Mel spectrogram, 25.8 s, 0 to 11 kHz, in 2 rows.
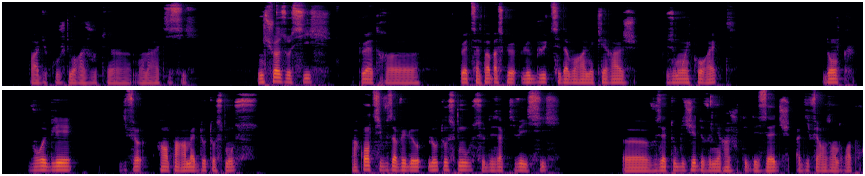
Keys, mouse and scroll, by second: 0.0-0.5 scroll, 1.0 middle click, 2.1 middle click, 2.1 middle click, 2.2 middle click, 2.9 middle click, 3.5 shift+middle click, 3.6 shift+middle click, 4.0 Tab, 4.6 middle click, 4.6 middle click, 4.7 middle click, 4.9 Tab, 6.9 middle click, 7.7 middle click, 7.9 middle click, 8.0 middle click, 8.8 middle click, 8.8 scroll, 9.2 middle click, 9.2 middle click, 10.1 middle click, 10.1 scroll, 10.8 shift+middle click, 11.0 shift+middle click, 11.5 middle click, 14.1 click, 14.7 click, 15.1 click, 16.2 click, 16.8 click, 17.5 click, 18.0 click, 19.2 click, 19.7 click, 20.6 middle click, 21.2 shift+middle click, 21.5 middle click, 21.6 middle click, 21.6 shift+middle click, 21.7 middle click, 21.8 shift+middle click, 22.6 shift+middle click, 23.1 middle click, 23.5 Tab, 25.1 Tab.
